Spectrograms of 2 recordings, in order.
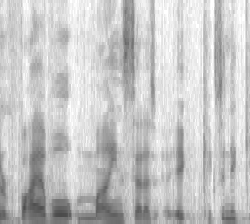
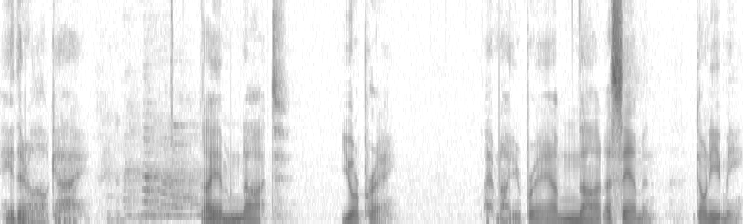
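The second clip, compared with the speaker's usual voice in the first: very quiet, soft, gentle, flat monotone murmur; 8 semitones lower, 12 dB quieter than usual. Demonstrating how to speak to a bear, soft monotone voice. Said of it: "speak in soft, monotone voice".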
